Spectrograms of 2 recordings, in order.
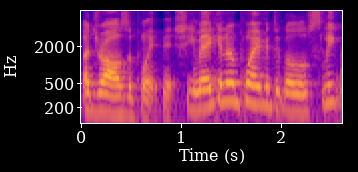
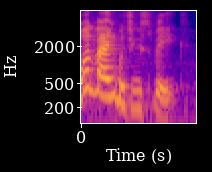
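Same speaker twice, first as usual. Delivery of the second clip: mock rude, dismissive, blunt tone, pitched high; 6 semitones higher than usual. Retelling how a coworker spoke rudely to a customer: imitating a coworker's rude question. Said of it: "This how she said".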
